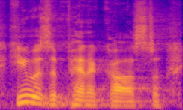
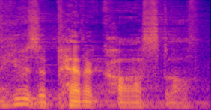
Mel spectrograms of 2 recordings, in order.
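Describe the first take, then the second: First: Said in the usual way. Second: Dropped low and soft as a teasing aside; joking aside. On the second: Shown as a demonstration. Preacher teasing the congregation, quiet joking aside. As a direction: murmur "Pentecostal" as a wink to the room. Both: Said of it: "I say that jokingly".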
